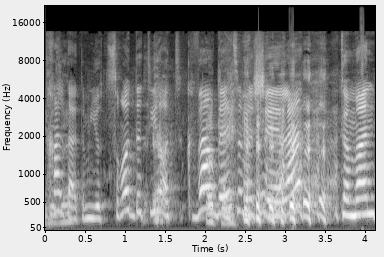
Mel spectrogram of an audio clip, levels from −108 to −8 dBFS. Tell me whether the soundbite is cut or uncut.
uncut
